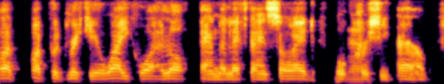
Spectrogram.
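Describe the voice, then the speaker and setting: A man speaks with a London accent. The background is quiet, and the sound is dry and close with no echo. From London, Harrow. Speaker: retired footballer. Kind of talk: interview.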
